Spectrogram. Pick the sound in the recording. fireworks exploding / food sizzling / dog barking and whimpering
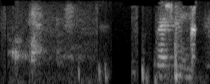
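dog barking and whimpering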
